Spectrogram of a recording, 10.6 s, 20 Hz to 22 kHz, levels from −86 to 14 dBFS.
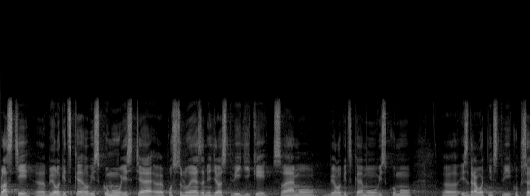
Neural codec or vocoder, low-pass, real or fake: none; 10.8 kHz; real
